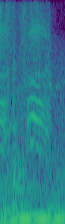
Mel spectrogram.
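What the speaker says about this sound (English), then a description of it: "Crows crowing over here." Crows cawing in the Dead by Daylight horror game, a couple of harsh caws sounding close over a steady low ambient drone, with no voices.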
